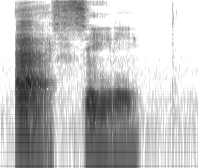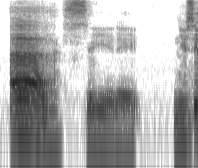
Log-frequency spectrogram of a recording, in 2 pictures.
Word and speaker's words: essere: The ere conjugation is all closed E's, but the first syllable is open. Essere, essere.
